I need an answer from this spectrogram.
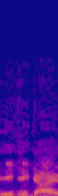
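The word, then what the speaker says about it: Ikigai (生きがい): Ikigai.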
